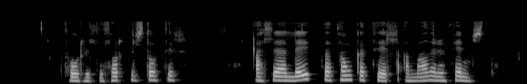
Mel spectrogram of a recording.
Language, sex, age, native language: Icelandic, female, 40-49, Icelandic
